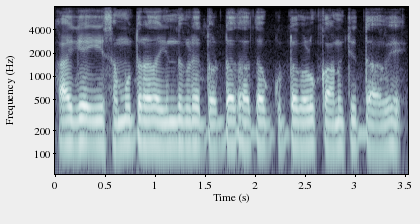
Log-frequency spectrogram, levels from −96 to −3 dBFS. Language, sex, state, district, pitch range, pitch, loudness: Kannada, male, Karnataka, Koppal, 125-130 Hz, 130 Hz, -16 LUFS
